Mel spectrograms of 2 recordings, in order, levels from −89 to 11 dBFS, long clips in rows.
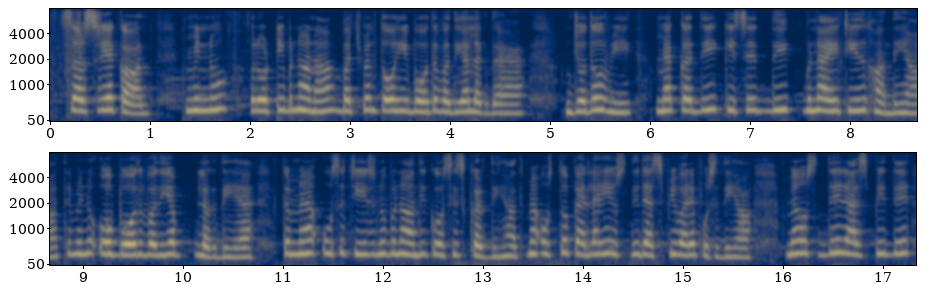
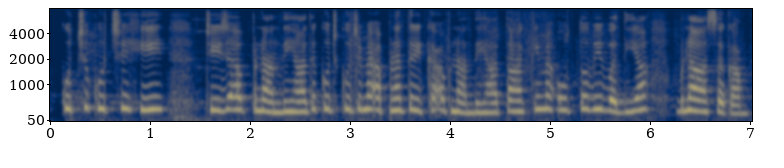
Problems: background sounds at intervals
